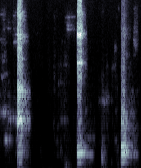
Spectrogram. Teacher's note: dia nggak ada punya sifat mantul ataupun udara mengalir. Jadi dia udah beneran berhenti kalau hamzah.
